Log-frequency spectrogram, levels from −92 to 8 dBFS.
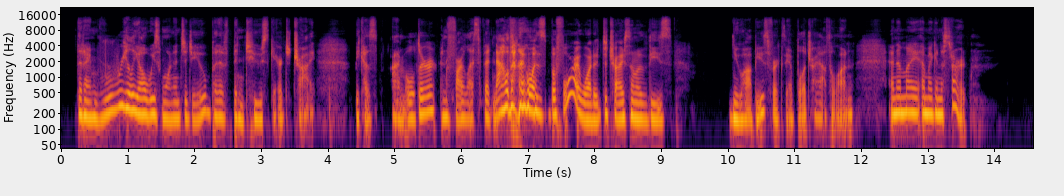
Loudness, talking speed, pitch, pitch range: -18 LUFS, 190 wpm, 175 Hz, 160-200 Hz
